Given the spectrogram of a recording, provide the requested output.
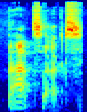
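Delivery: breathy whispered complaint; soft disappointed whisper; whispered gripe. Real, not acted. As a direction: mutter it under your breath. Sulking over missing Culver's.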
